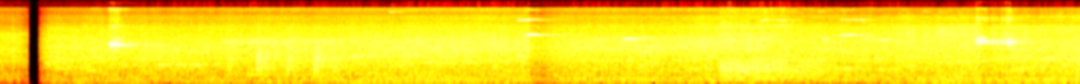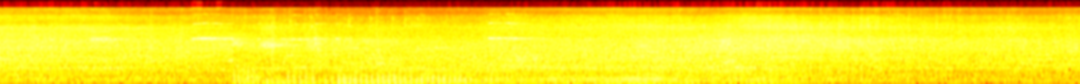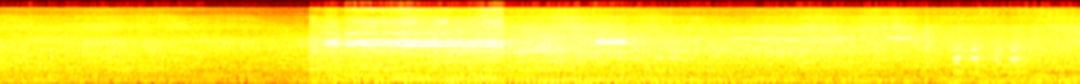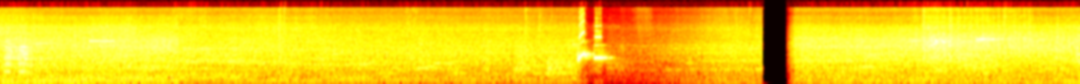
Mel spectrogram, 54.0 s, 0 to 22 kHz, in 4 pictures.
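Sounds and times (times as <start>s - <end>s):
road traffic: 0.0s - 54.0s
heavy vehicle rumbling past: 8.8s - 11.6s
car horns: 8.9s - 11.2s, 34.3s - 35.4s, 40.5s - 42.0s, 47.5s - 48.2s.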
